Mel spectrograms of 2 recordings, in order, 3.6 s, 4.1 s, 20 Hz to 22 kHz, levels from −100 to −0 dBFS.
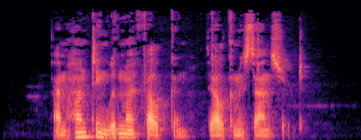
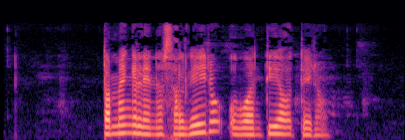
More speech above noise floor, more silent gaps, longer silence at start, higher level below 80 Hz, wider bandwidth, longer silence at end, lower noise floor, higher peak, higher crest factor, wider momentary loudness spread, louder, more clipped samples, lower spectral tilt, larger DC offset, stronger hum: first, 48 dB vs 43 dB; neither; second, 0.55 s vs 1.05 s; about the same, -54 dBFS vs -58 dBFS; first, 16 kHz vs 11.5 kHz; second, 0.6 s vs 0.75 s; about the same, -68 dBFS vs -65 dBFS; about the same, 0 dBFS vs -2 dBFS; about the same, 20 dB vs 22 dB; first, 14 LU vs 9 LU; about the same, -20 LUFS vs -22 LUFS; neither; about the same, -4.5 dB/octave vs -4.5 dB/octave; neither; neither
